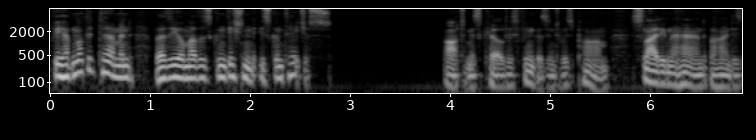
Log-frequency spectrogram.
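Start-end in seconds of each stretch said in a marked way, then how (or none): 0.0-2.8 put-on high-pitched German accent, no apology; brusque German-accented refusal; unsympathetic German doctor. A narrator's reading. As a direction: warn him off in a German accent. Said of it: "without a trace of apology or sympathy".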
